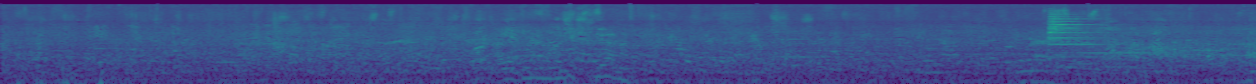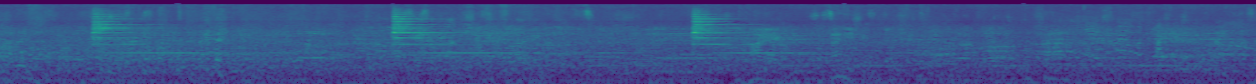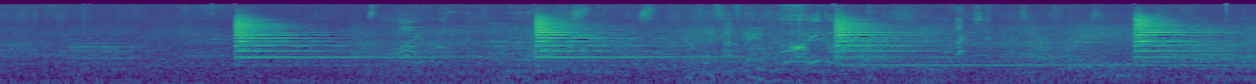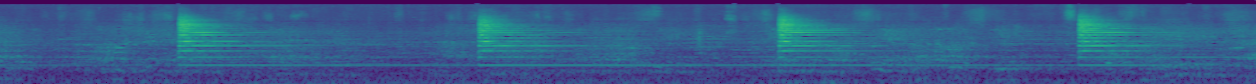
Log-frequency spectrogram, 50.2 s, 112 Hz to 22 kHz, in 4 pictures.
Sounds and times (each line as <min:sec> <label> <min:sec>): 0:00.0 crowd 0:50.2
0:09.5 anthem 0:50.2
